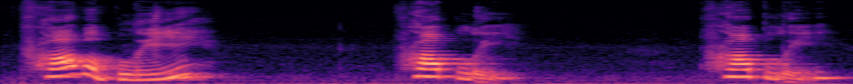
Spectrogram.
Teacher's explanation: probably probably probably that middle syllable is dropped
